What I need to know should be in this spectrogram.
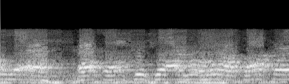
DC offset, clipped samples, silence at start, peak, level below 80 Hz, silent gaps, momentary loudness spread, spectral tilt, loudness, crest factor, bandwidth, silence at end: under 0.1%; 2%; 0 s; 0 dBFS; -18 dBFS; none; 3 LU; -9 dB/octave; -7 LUFS; 6 dB; 5.4 kHz; 0 s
